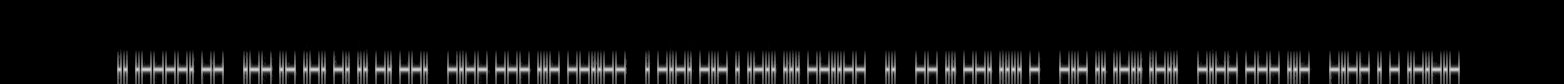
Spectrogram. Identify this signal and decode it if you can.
Morse code, heard as a keyed tone, about 37 wpm, 700 Hz. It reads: I'M WARNING YOU, ECKELS, I MIGHT KILL YOU YET.
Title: A Sound Of Thunder 40wpm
